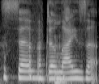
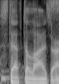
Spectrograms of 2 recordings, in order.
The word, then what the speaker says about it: Sevdaliza: Sev Deliza. Steph Deliza.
